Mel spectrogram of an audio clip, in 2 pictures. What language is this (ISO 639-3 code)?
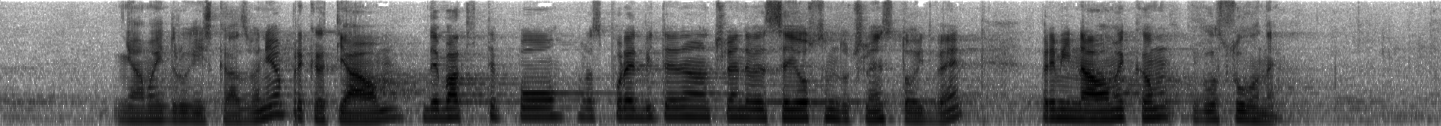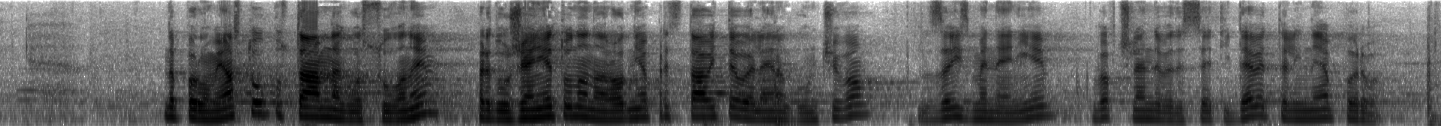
bul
